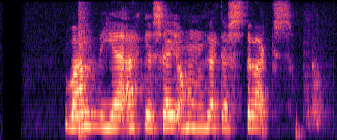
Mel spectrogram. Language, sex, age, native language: Icelandic, female, 11, Icelandic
